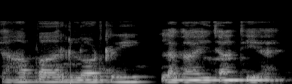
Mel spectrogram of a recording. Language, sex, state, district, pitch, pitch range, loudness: Hindi, male, Bihar, Jahanabad, 110 Hz, 105-115 Hz, -25 LUFS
